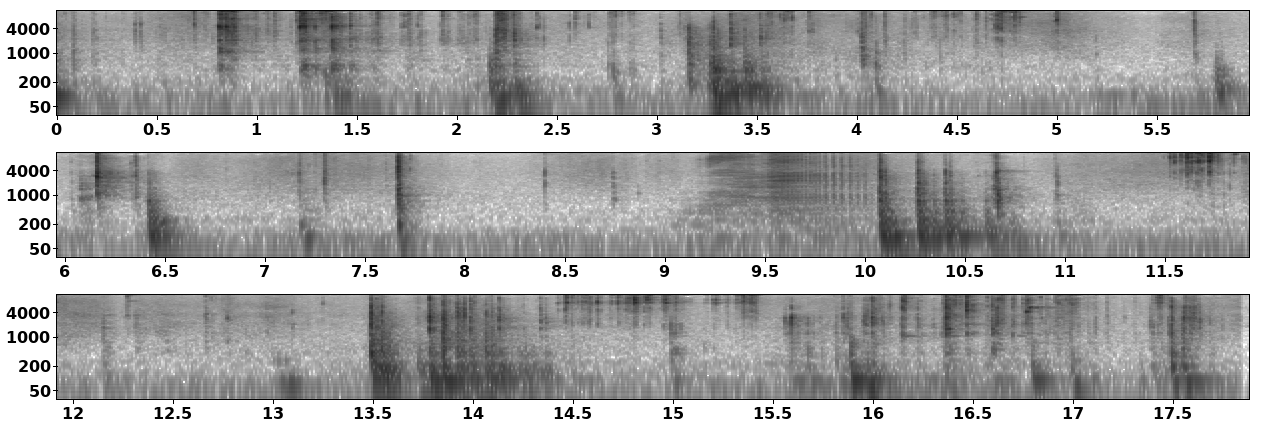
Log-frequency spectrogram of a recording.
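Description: A ring of keys, some of them skeleton keys, jangles and clinks repeatedly, with metallic rattles and a few sharper knocks, as the keys are sorted and worked into the lock of an organ collection door in a library.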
